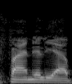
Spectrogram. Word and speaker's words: finally: Alors, t'aimes plus finally, pour nous, finally, c'est F-I-N-A-L-L-Y, finally. T'as des prononciations, oui? Finally. Accent tombé sur le premier syllabe là. Finally. F-I-N-A-L-L-Y.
